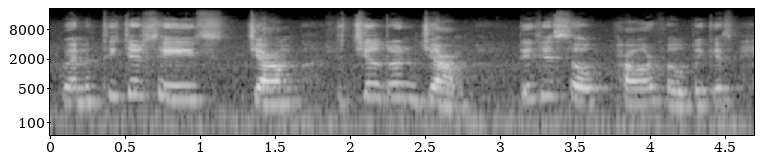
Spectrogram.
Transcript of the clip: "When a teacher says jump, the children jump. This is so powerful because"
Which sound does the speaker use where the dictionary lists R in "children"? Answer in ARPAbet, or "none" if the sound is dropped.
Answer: R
